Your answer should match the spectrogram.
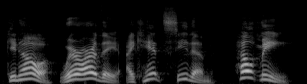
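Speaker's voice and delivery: high, loud terrified scream. A narrator's reading. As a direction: scream for help in terror. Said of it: "Hijiko screaming from behind him".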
